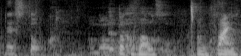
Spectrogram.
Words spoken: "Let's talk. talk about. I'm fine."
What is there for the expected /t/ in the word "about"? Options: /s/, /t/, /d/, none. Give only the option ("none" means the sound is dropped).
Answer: none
